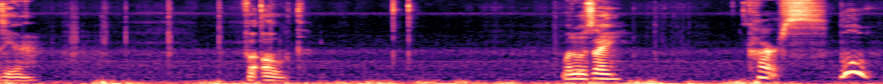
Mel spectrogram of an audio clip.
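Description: A man speaks calmly in short bursts, close to a webcam microphone.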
